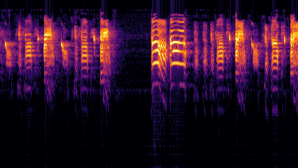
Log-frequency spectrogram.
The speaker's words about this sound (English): But male zebra finches with their orangey accent feathers and little white spots pop with color. And they sing.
